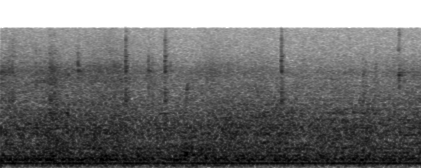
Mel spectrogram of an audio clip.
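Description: A few faint, irregularly spaced light clicks and taps from papers being handled on a wooden lectern, over a steady low room hum.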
